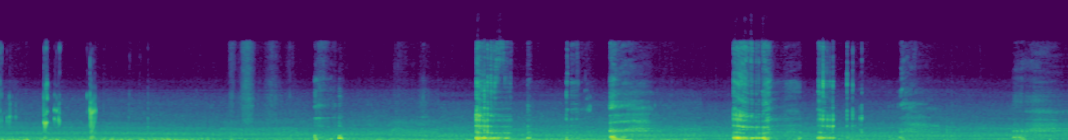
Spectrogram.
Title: sorry for slow uploads... :/ #brap #burp #burps #gassy #nasty #gross #fyp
